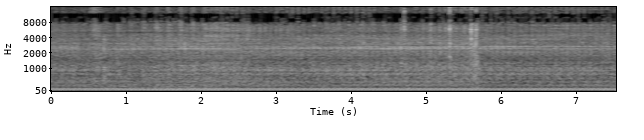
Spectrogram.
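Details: 1961 John Deere 4010 tractor with 7700 combine engine swapped in 2015, starts easily: steady, even diesel chug at idle with deep low rumble, no knocks or misses; normal idle.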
